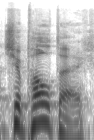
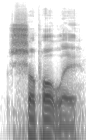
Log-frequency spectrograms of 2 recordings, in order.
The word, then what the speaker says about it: Chipotle: what do you say I think it's Chipotle I don't think it's shapot hold up hold up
